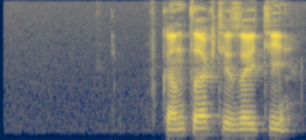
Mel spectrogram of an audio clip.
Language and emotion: Russian, neutral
